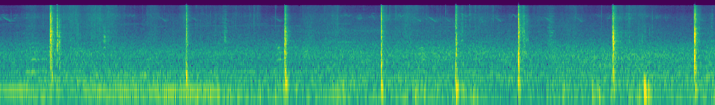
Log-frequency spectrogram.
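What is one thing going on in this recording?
Loose earth scrapes as a hoe drags through it.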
